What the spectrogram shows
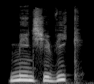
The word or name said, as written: mensjevik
